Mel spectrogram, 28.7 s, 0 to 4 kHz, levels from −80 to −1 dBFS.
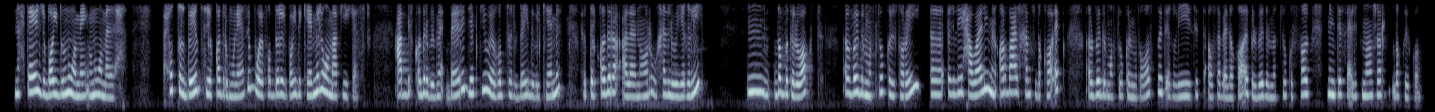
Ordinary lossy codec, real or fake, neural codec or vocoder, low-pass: none; real; none; 3.6 kHz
